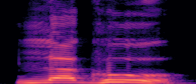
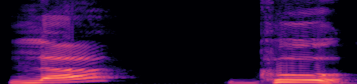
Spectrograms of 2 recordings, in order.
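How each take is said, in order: First: Said in the usual way. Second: "लघु" split into ल, then घु, very slow; drawn-out breakdown of "लघु"; syllable by syllable. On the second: Shown as a demonstration. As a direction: sound out ल ... घु with a long gap. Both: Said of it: "तो मिलके बन जाएगा".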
